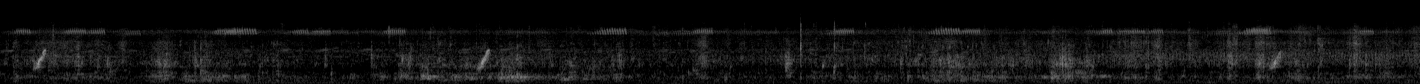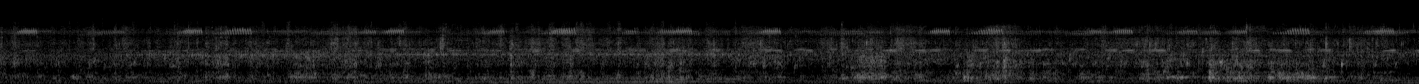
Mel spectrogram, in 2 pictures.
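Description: A chorus of frogs calling: short high-pitched notes repeated irregularly, several every second, mixed with occasional sharp clicks and knocks.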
